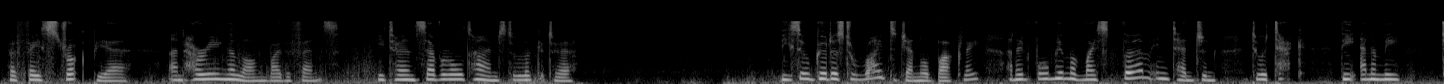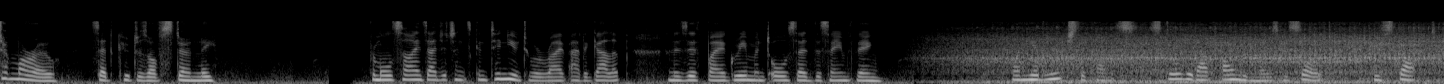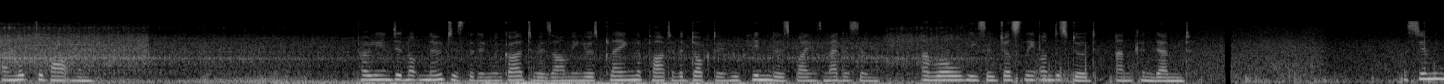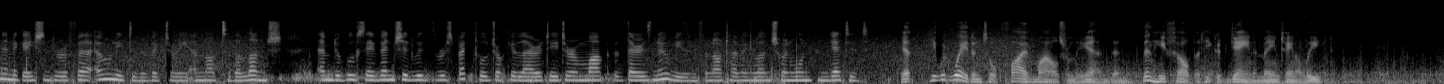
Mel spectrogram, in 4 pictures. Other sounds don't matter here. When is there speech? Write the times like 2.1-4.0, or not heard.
0.1-5.8, 7.8-16.6, 18.1-23.3, 24.5-29.9, 32.4-40.9, 42.9-56.6.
